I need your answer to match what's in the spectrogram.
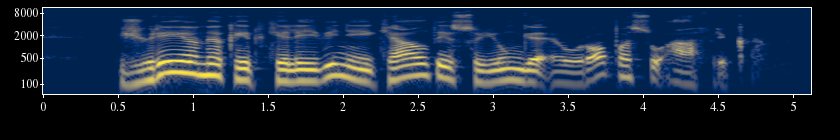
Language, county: Lithuanian, Kaunas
